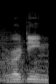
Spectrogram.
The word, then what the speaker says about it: Rodin: It's Rodin, not Rodan. So, apologies for any Rodin fans if I butchered that name.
